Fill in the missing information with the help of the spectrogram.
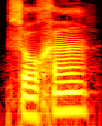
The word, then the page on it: soxañ: Apatani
